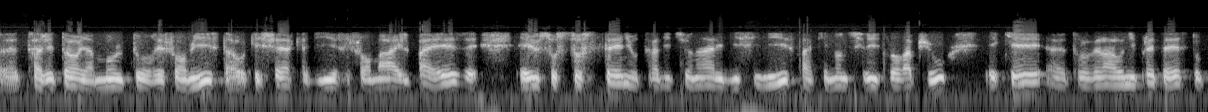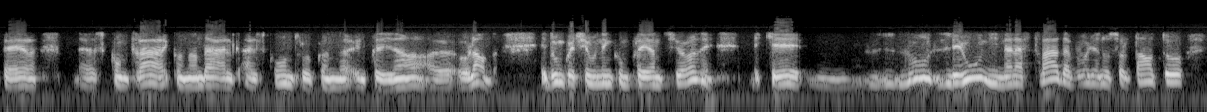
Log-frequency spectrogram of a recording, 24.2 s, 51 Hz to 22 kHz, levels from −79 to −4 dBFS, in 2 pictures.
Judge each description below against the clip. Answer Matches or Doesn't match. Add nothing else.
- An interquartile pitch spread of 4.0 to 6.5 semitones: Doesn't match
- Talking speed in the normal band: Matches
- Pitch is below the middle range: Doesn't match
